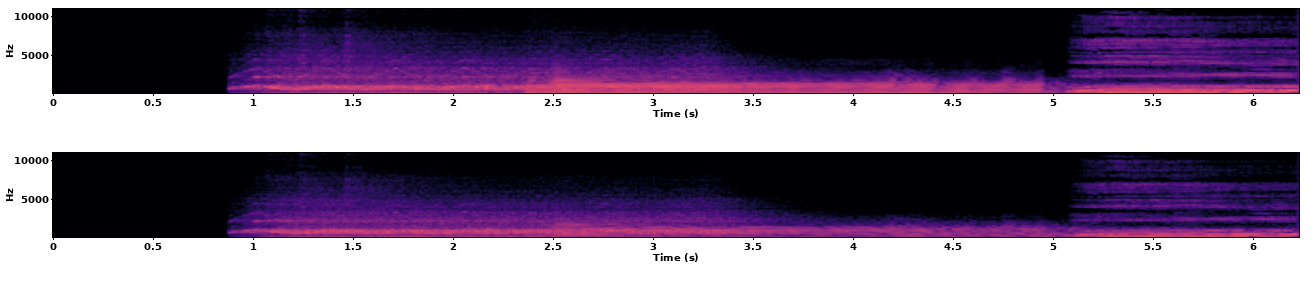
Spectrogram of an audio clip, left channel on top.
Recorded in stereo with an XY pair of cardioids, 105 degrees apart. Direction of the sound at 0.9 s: 40° left.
